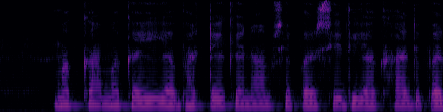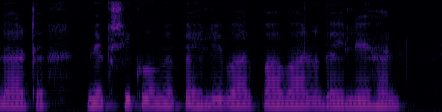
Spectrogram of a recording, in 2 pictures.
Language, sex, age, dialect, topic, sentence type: Magahi, female, 18-24, Western, agriculture, statement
